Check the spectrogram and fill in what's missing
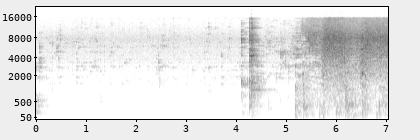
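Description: Spiced bell pepper curry with coriander powder and garam masala stirred in a pan, starting with faint scattered clinks, then a louder scrape at about four seconds, and finally steady, loud sizzling and stirring for the last two seconds.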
